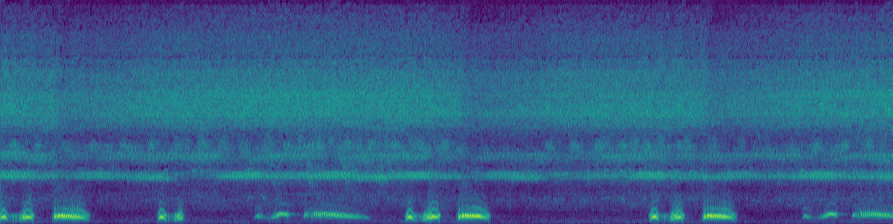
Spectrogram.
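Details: Lure spotted dove calling to draw in wild birds, repeating a pattern of two or three brief hollow coos and a longer coo, interspersed with drawn-out downward coos, while a thin high hum runs throughout.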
